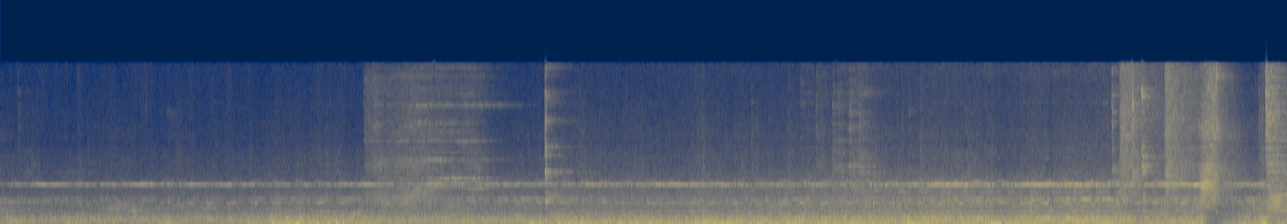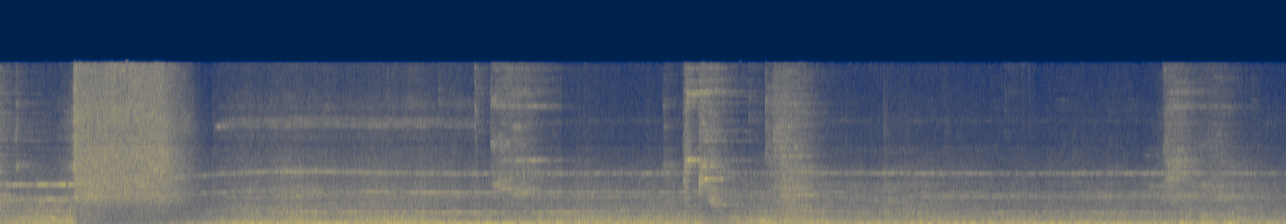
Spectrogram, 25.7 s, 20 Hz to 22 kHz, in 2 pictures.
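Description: WDP4D diesel locomotive's EMD 710 two-stroke engine running as it rolls slowly past, with steady high-pitched wheel squeal. A short burst of hiss comes about halfway through, then a heavier low rumble as the coaches roll by, still squealing.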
